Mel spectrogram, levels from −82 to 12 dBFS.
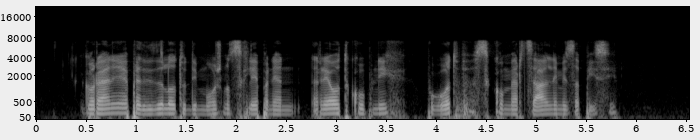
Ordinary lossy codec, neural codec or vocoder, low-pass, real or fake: none; none; 7.2 kHz; real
